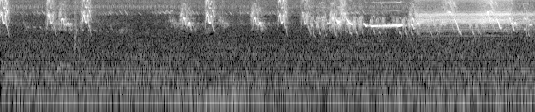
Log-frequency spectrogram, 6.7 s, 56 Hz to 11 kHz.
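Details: Baya weaver at Emaar Imperial Garden, Dwarka Expressway, Gurugaon, recorded with a Canon EOS 80D and Tamron lens: sharp high chirps repeated several times a second, ending in a drawn-out buzzy wheeze, over a low background rumble.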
